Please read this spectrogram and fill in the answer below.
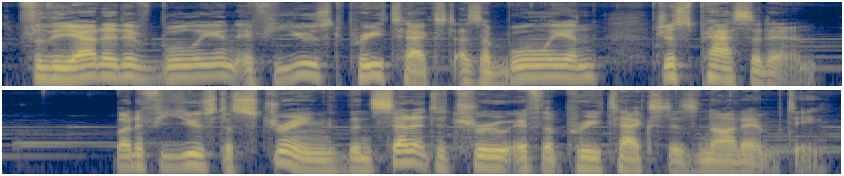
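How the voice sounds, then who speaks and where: A man narrates a programming screencast as a tutorial host. His voice sits at a medium pitch, and he gives step-by-step instructions with music playing behind him. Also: expressive, moderate pace.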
